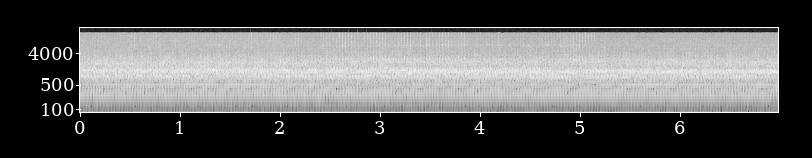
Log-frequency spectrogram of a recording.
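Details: 100 hp outboard, carbs rebuilt elsewhere, never ran right since; compression and spark good on all cylinders: high-revving, unsteady buzzy run that never settles to idle; found stripped carb screw threads, missing lock washer, old gaskets.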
